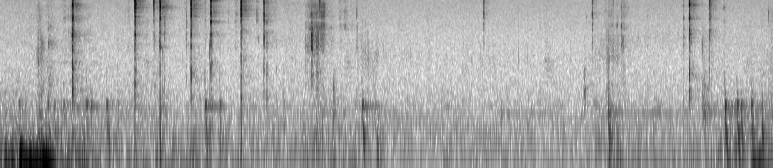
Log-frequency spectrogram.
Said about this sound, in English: Sometimes I get to what do I do with my pen? Typing too fast.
